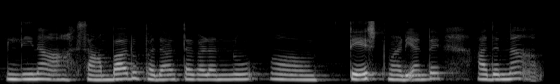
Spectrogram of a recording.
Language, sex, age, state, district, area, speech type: Kannada, female, 30-45, Karnataka, Tumkur, rural, spontaneous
